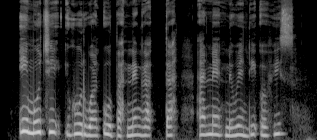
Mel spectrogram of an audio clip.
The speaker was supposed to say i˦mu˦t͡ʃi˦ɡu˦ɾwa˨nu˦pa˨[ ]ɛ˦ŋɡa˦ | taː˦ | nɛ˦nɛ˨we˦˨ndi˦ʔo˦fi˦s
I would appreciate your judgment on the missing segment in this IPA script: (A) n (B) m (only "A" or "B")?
A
